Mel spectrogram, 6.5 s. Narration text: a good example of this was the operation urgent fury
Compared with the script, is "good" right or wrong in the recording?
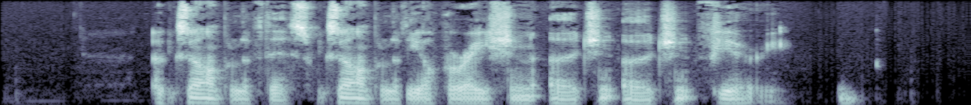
wrong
